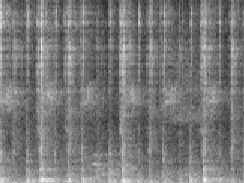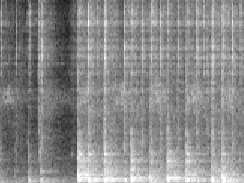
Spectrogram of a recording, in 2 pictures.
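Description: Live percussion music led by a hand drum struck in a steady rhythm, fairly quiet at first. After a brief drop about four seconds in, the music comes in abruptly louder and fuller.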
